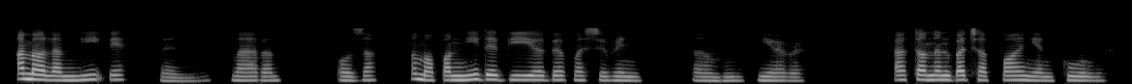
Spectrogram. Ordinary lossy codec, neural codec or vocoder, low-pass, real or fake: none; codec, 16 kHz, 0.2 kbps, FocalCodec; 5.4 kHz; fake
